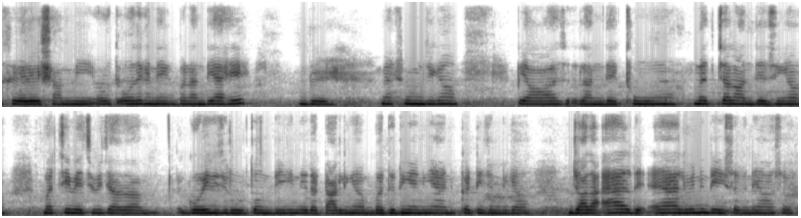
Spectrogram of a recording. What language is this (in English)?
Dogri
